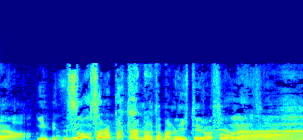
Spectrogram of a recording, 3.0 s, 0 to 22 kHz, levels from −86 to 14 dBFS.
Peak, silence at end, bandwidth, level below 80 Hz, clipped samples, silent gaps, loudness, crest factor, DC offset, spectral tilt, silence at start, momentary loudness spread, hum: -8 dBFS; 0 s; 12.5 kHz; -56 dBFS; under 0.1%; none; -23 LUFS; 16 dB; under 0.1%; -4 dB/octave; 0 s; 5 LU; none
